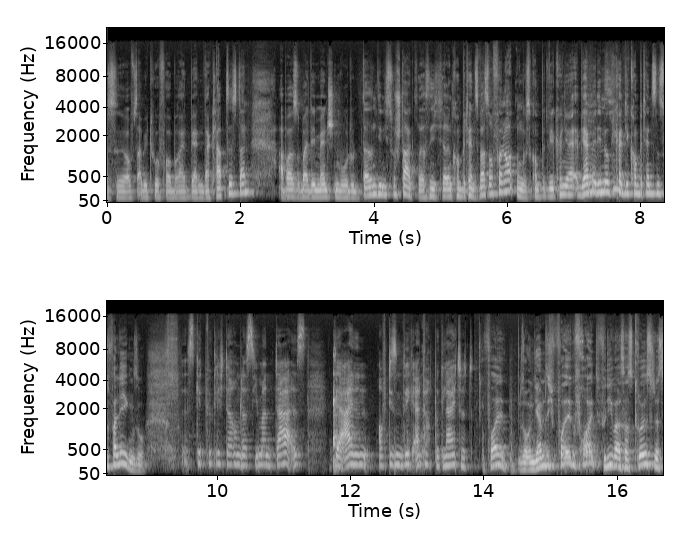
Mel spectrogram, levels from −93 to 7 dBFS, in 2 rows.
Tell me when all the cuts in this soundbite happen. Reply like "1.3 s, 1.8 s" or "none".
3.8 s, 9.5 s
